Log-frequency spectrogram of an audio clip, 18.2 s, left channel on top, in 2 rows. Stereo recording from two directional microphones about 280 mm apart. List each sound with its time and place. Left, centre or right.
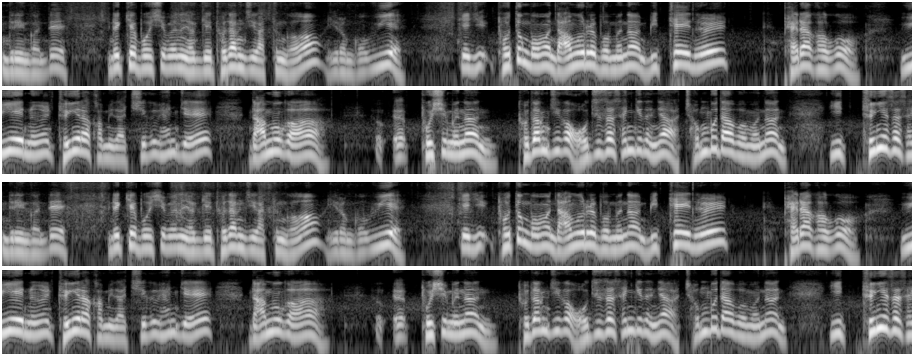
0.0 s speech: centre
